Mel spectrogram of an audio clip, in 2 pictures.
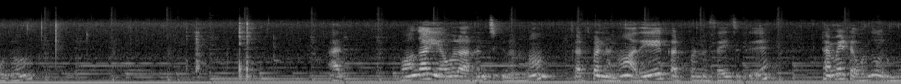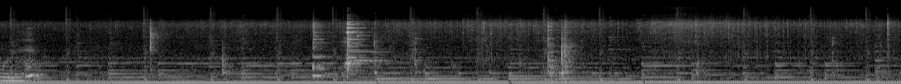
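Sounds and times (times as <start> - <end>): vegetables sizzling in oil: 0.0 - 18.0
spatula scraping a pan: 12.1 - 14.8.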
